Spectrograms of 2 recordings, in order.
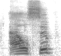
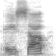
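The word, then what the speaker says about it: Alsop: king is hugely important al sip which i've learned i produ i pronounced wrong in the video i made i called it aesop but that is wrong a dayton yes humphreys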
